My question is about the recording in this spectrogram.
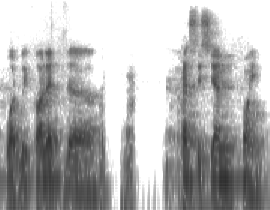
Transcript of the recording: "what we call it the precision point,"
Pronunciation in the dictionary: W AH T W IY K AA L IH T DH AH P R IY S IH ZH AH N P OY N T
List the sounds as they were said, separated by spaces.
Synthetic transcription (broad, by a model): W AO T W IY K AA L IH T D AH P R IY S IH S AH N P OY N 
